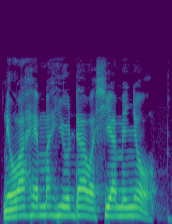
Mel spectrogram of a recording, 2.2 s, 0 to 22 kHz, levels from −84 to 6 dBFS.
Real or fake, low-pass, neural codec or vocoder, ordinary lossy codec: real; none; none; none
